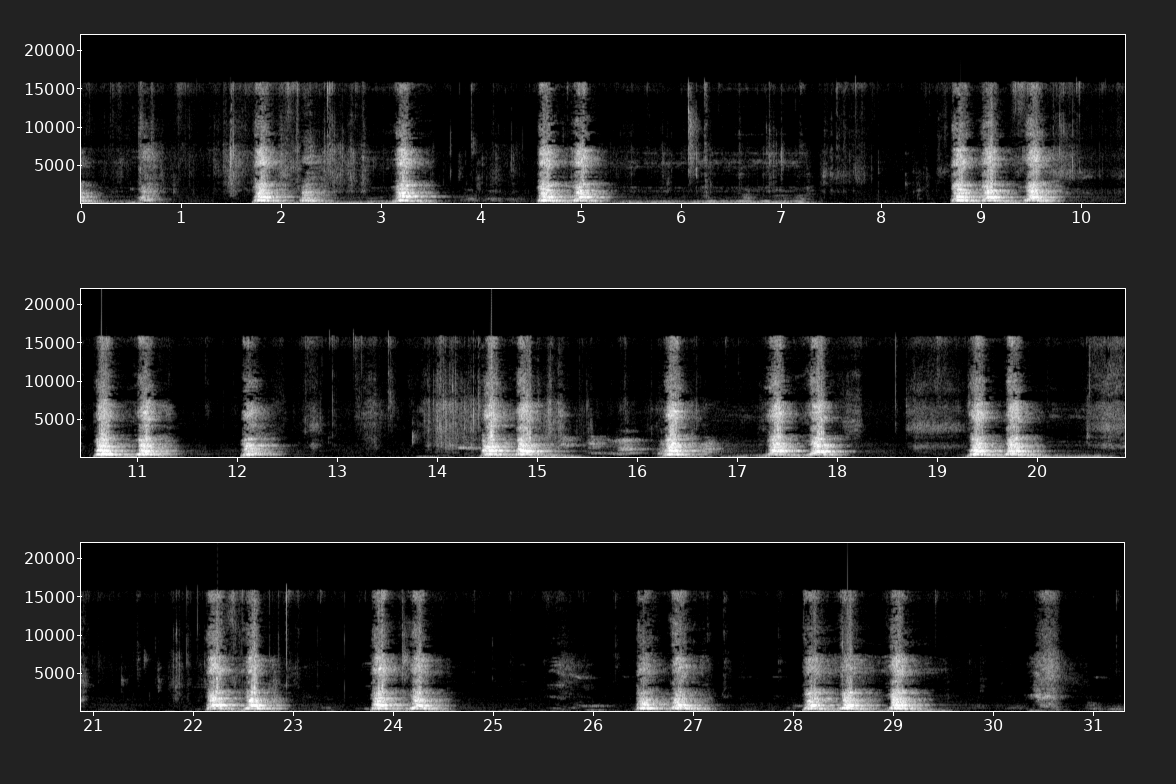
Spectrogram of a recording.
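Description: Dog barking loudly in bursts of two or three barks, with short pauses between bursts, over and over.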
